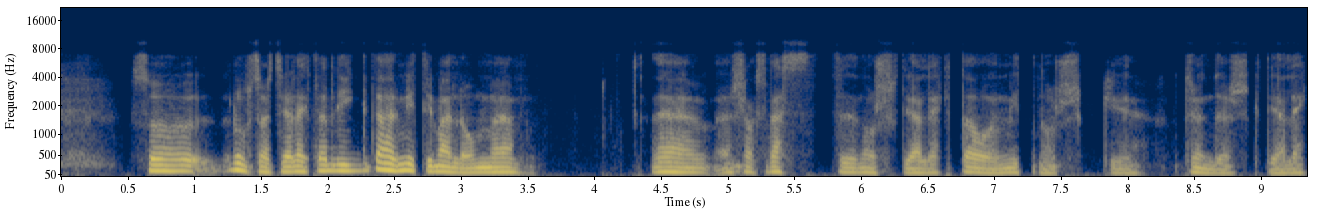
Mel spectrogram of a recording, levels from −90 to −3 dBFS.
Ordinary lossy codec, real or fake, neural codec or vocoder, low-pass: Opus, 24 kbps; fake; codec, 16 kHz, 8 kbps, FreqCodec, smaller model; 7.2 kHz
